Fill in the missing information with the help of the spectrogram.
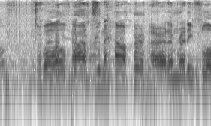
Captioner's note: laughing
